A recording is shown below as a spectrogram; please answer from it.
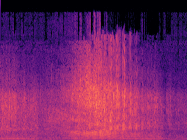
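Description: Race cars run laps during group qualifying on the New Smyrna track, a loud engine roar that swells as a car passes close by and then fades, with other engines droning beneath it.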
